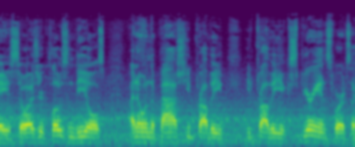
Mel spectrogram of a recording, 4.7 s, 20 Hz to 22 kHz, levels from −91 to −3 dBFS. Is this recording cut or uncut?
uncut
